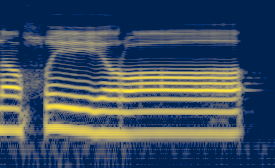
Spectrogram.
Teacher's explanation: وقف کی صورت میں 2 زبر کو بدل کر ایک زبر کے ساتھ وقف کریں گے، الف مدہ بنے گا، ایک الف کی مقدار کے برابر کھینچ کر وقف کریں گے، را پور بھی پڑھا جائے گا۔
